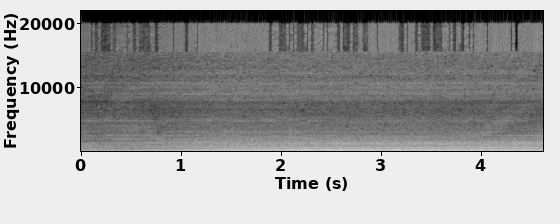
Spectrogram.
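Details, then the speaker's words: Home AC condenser fan motor, previously seized, restarted with a quick patch: smooth, steady hum building up to speed and holding evenly, no grinding or rattle; still running fine 48 hours later in 105° heat. "there it's going since day two when I reled it up I haven't had any problems with it"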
